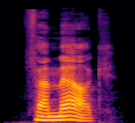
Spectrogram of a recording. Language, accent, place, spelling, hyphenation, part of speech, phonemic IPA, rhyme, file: German, Germany, Berlin, Vermerk, Ver‧merk, noun, /fɛɐ̯ˈmɛʁk/, -ɛʁk, De-Vermerk.ogg
- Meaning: comment, note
